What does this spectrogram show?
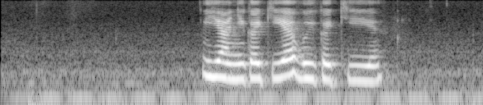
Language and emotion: Russian, neutral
